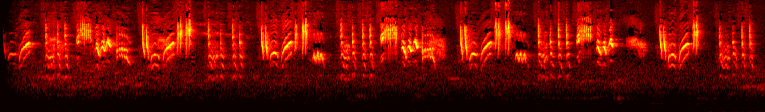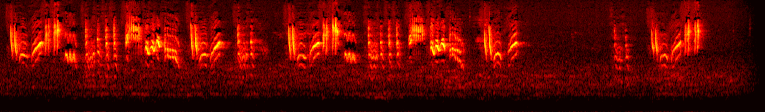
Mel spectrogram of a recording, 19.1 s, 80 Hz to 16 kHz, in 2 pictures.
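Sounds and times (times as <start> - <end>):
subalpine warbler singing: 0.0 - 18.6.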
